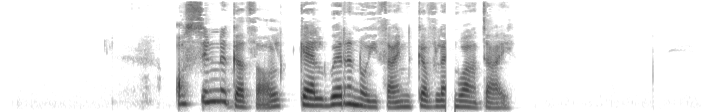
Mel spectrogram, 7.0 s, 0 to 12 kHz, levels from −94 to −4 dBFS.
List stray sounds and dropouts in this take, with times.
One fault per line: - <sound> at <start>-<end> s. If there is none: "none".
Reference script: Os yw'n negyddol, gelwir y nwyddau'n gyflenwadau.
- dropout at 4.5-4.6 s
